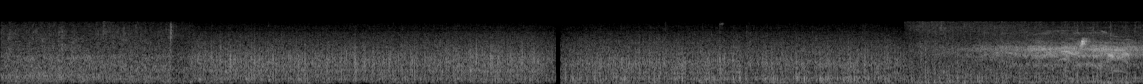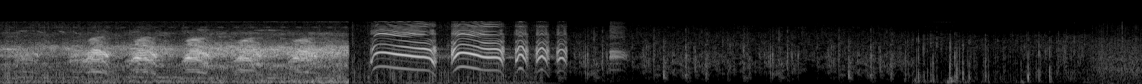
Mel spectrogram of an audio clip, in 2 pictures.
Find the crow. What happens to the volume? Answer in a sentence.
The loudness of the crow goes up.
